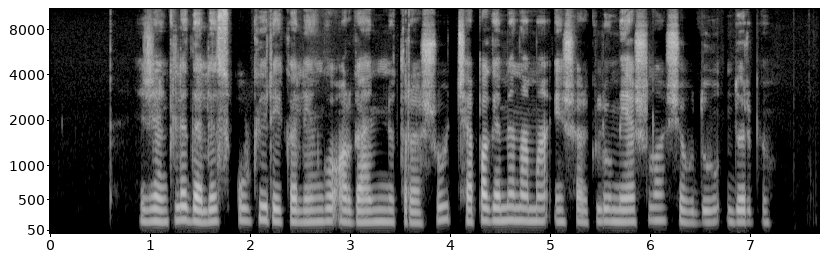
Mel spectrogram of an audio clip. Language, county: Lithuanian, Kaunas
